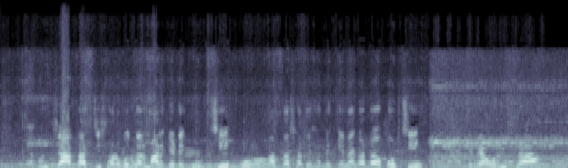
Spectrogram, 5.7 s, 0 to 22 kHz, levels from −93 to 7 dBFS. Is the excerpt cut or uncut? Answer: cut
